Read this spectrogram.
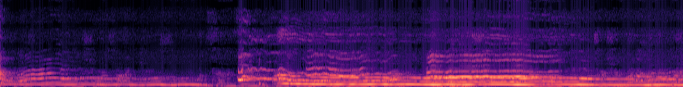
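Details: Pet Chihuahua joining its owner in a howl: a drawn-out, slightly wavering tone, then a sudden higher-pitched yelping howl that slides down and holds, with overlapping voices throughout.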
